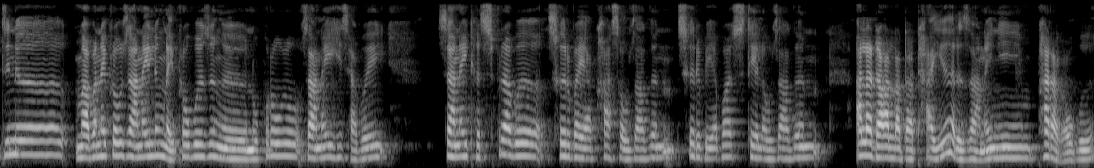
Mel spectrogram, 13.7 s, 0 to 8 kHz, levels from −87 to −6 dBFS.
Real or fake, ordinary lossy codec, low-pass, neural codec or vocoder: real; none; 7.2 kHz; none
